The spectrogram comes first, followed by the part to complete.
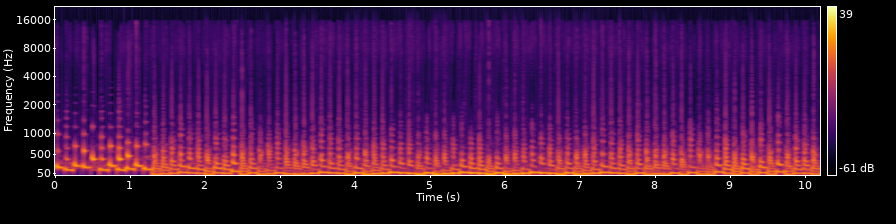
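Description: Serum software synthesizer playing a randomly generated techno bassline: a fast run of short bass notes, with the deep low end coming in about a second in.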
